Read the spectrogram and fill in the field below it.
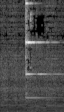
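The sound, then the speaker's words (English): A single bright bell ring strikes suddenly and leaves a shimmering metallic tone that fades over the next second, clear, with no voices. “Get your bells ready.”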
